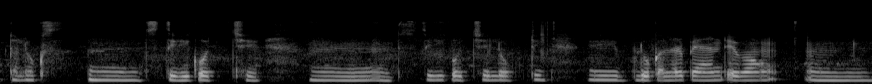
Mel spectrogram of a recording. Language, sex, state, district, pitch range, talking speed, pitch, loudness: Bengali, female, West Bengal, North 24 Parganas, 190-205 Hz, 95 wpm, 195 Hz, -33 LUFS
